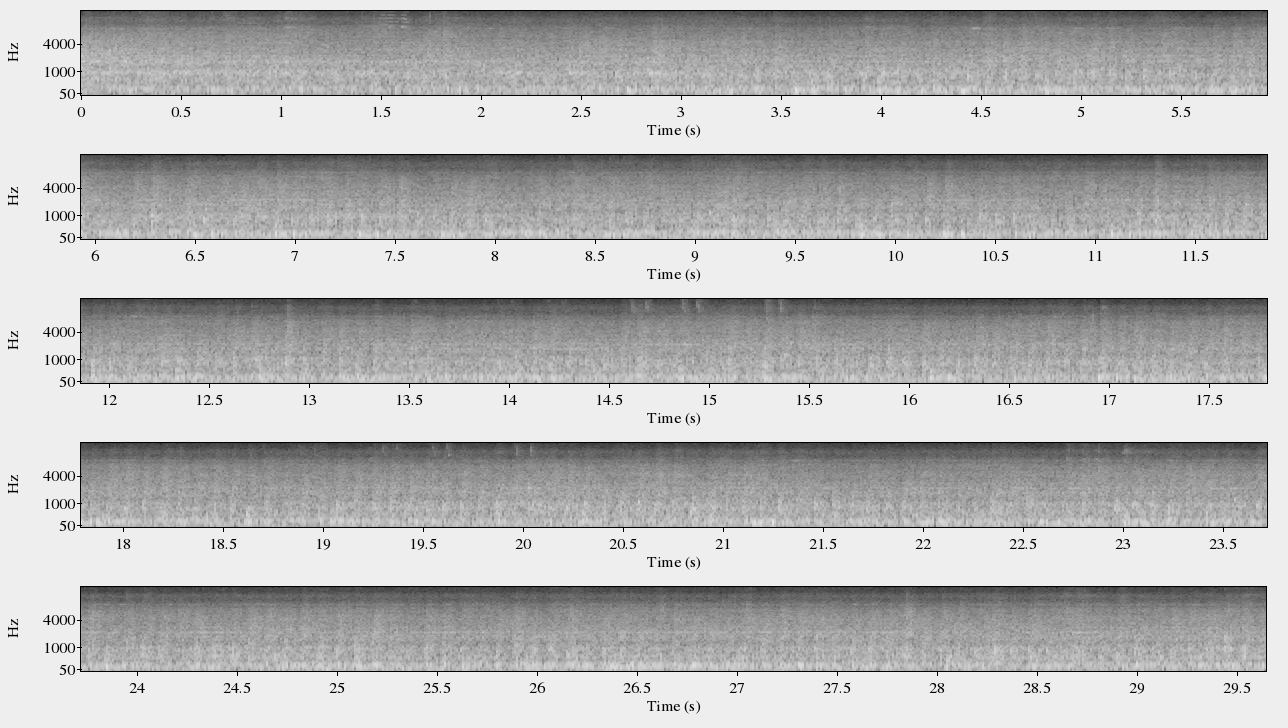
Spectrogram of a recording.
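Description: Passenger train coach running at high speed, heard from its open doorway: a steady loud rush of wheels on the rails and wind.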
